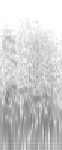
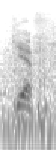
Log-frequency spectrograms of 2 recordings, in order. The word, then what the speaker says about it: GIF: now but it's pronounced gift s see it's a g sound graphic has has a hard G so it's gift it's not J yeah see there you go GIF like Jiff like the peanut butter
